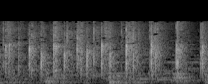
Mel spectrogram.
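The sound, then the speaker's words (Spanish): An audience at a children's storytelling event claps together at the end of the story. The loud unison hand claps fall on a steady, quick beat with short gaps between them. “Y colorín colorado, esta historia ha terminado y nosotros damos un aplauso porque nos ha encantado.”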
